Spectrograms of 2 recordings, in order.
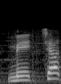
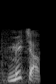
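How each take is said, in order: First: The pitch rises across the word. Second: The pitch falls across the word. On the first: "めちゃで上がるんですけども" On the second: "めちゃって落ちるんですよ"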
